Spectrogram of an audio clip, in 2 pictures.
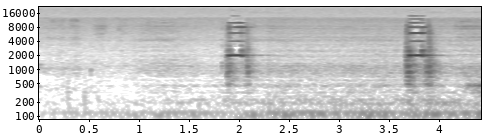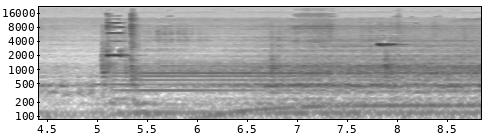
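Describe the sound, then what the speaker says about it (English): A microwave oven takes three beeping keypresses, then starts with a steady hum that rises slightly in pitch and carries on alone. "I'm going to go to the microwave"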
